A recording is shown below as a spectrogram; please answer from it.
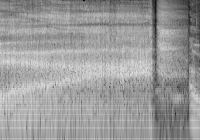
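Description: A man's deep, rough metal-style vocal growl, started suddenly and held for about three seconds before it cuts off.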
